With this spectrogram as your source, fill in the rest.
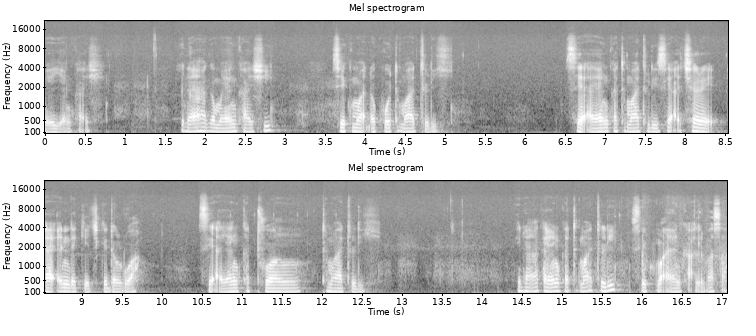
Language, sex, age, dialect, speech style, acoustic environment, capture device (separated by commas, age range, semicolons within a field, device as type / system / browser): Hausa, male, 25-34, Nigeria - Katsina, happy, silence, mobile / macOS / Safari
